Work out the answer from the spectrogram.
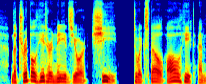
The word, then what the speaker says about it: Xi: which is associated with the spleen and XI pronounced like she which connects the whole body the following poem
